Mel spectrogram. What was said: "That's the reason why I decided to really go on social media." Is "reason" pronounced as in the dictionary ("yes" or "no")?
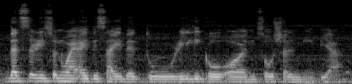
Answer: no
